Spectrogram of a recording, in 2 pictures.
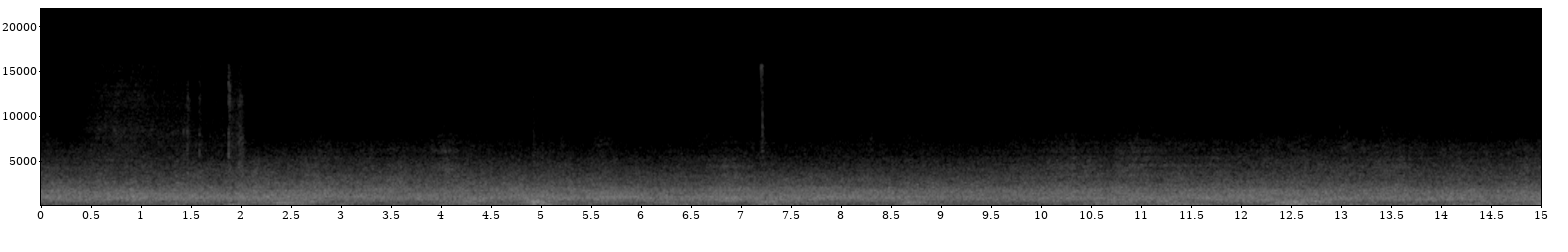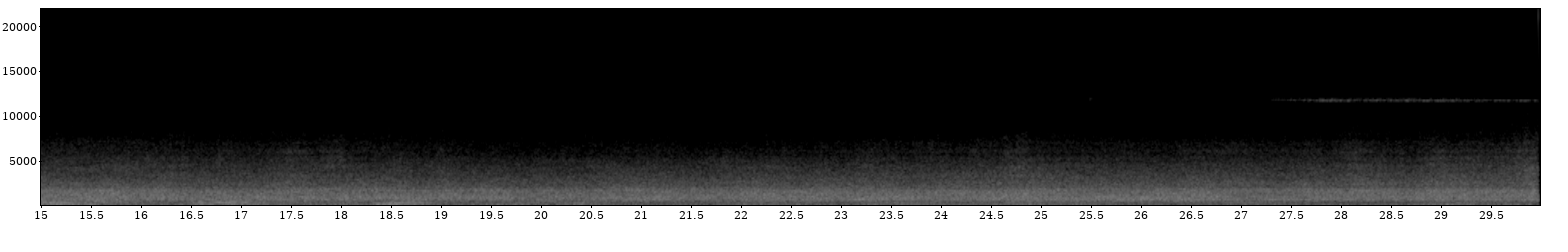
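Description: Steady city traffic noise of passing cars, with a few low bumps in the first couple of seconds and a low vehicle hum that swells and fades twice in the middle.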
